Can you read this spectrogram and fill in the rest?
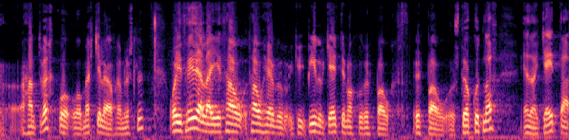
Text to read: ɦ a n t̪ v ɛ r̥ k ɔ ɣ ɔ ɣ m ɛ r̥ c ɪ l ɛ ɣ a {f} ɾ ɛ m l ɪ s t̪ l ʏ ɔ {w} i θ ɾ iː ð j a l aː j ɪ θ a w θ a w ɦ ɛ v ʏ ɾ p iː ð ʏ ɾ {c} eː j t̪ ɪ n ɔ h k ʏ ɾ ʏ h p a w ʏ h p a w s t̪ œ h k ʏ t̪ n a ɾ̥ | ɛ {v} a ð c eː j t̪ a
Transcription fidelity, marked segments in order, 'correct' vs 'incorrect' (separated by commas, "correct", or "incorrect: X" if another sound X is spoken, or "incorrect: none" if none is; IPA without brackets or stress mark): correct, incorrect: ɣ, correct, incorrect: ð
